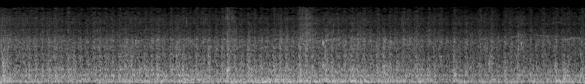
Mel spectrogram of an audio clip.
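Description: Boat engine running steadily, with water rushing along the hull as the boat moves along a canal.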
